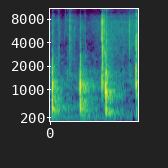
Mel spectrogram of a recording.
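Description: Tapping on the lime render of a cave ceiling arch gives a series of quick, dry taps with a hollow, mid-pitched tone that dies away almost at once. The hollow sound shows another spot where the render is not solid.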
